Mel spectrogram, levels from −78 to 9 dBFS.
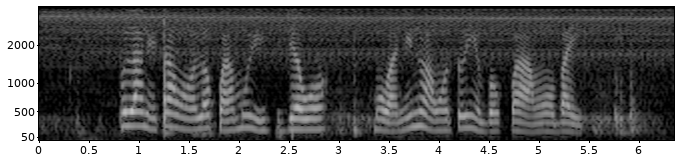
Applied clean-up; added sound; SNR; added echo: none; Drawer open or close + Domestic sounds, home sounds; 12 dB; none.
